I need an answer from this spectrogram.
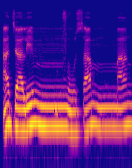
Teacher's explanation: kasroh tanwin bertemu dengan huruf mim, bacaan idgham bi gunnah. Ya, dibaca mendengung. Idgham bi gunnah, idgham masuk, bi dengan gunnah mendengung.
